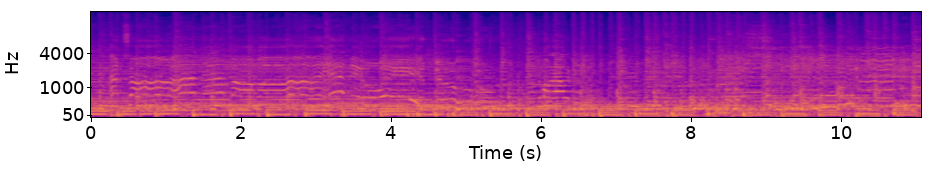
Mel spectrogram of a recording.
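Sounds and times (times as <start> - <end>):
drums: 0.0 - 11.0
strummed guitar: 0.0 - 11.0
walking bass: 0.0 - 11.0
person singing wordless vocal: 0.2 - 6.8.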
